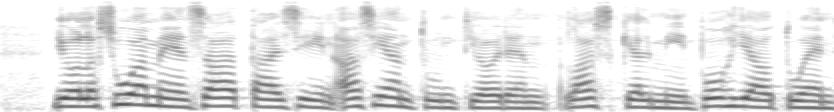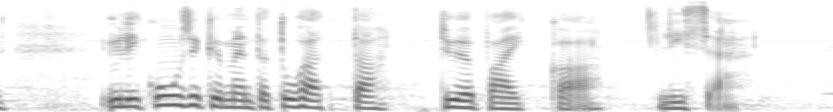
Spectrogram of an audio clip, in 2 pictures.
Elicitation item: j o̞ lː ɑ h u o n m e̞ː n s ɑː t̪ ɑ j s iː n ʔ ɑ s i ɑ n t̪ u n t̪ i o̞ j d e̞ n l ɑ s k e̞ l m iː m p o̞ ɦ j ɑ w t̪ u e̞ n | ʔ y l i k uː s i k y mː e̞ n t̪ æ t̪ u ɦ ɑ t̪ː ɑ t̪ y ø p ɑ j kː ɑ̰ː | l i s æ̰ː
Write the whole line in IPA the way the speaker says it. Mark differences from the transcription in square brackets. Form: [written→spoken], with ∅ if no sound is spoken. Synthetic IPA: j o̞ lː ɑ [h→s] u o [n→∅] m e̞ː n s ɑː t̪ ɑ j s iː n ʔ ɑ s i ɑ n t̪ u n t̪ i o̞ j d e̞ n l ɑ s k e̞ l m iː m p o̞ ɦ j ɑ w t̪ u e̞ n | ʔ y l i k uː s i k y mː e̞ n t̪ æ t̪ u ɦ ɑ t̪ː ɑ t̪ y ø p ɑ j kː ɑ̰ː | l i s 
